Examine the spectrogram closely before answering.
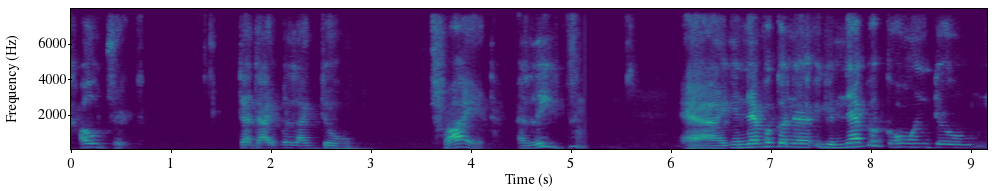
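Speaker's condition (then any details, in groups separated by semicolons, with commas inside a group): Cerebral palsy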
